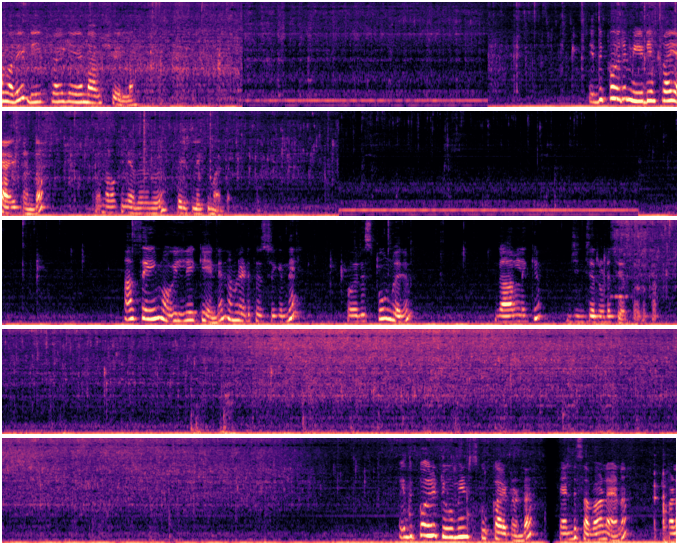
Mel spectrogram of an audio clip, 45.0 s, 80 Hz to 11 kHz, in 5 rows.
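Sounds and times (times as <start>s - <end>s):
oil sizzling in a frying pan: 0.0s - 15.5s, 26.1s - 44.9s.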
